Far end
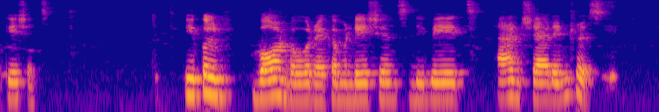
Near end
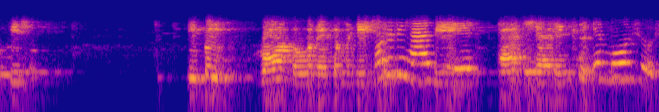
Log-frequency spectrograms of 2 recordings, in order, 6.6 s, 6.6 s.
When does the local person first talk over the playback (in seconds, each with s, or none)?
3.7 s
